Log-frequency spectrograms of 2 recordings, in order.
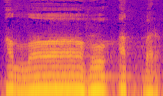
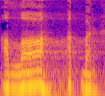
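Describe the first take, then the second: First: The 'hu' is said with a short, light vowel. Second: The 'hu' vowel is dropped entirely. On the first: The speaker calls it right. "dammah yang ringan tanpa bersangatan" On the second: The speaker calls it wrong. "Hu-nya jangan dimatiin"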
